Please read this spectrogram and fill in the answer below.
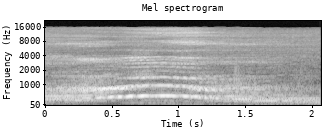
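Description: A dog 'talking': one long, drawn-out howl-like whine that rises in pitch to a peak about a second in and then falls away.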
